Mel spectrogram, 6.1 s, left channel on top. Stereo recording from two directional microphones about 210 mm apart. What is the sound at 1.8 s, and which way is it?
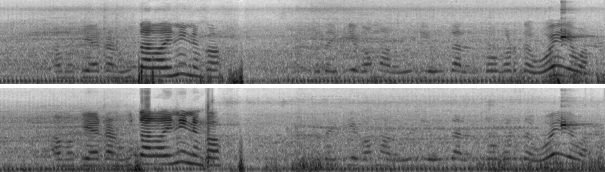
Speech, 15° left (ahead or behind).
